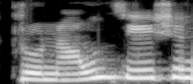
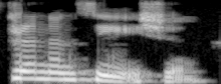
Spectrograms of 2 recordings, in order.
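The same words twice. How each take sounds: First: The second syllable sounds like noun. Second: The second syllable sounds like nun. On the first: The speaker calls it wrong. "प्रोनाउंसिएशन नहीं होता" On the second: The speaker calls it right. "It's प्रोनाउंसिएशन"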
